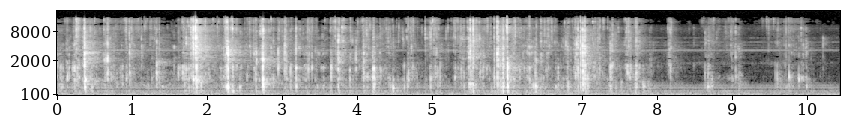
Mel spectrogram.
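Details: Nomyen, a Pit Bull, eats a raw meal of beef shank, green tripe, chicken feet and quail egg. Loud wet crunching bites come in irregular bursts, strongest early, then thinning to softer gnawing after eight seconds.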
